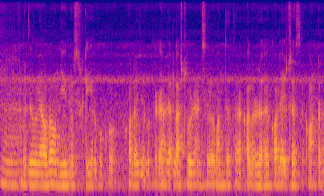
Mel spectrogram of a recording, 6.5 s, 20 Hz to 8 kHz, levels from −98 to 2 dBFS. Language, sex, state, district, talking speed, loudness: Kannada, male, Karnataka, Belgaum, 100 wpm, -22 LUFS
